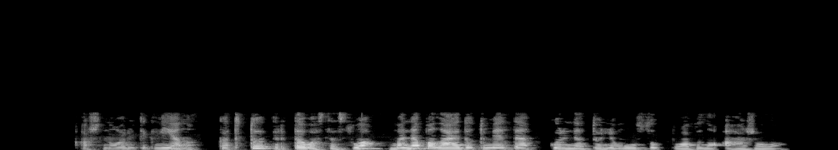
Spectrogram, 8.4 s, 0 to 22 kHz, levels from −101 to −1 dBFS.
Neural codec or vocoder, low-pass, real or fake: none; 5.4 kHz; real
